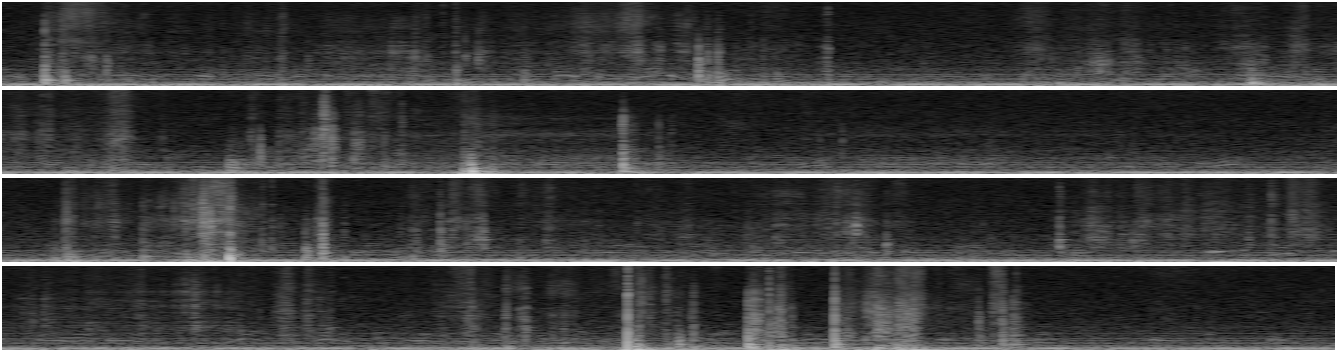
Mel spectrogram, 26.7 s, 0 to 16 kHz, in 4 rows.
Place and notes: Jamieson & Smith, Shetland Islands, UK - Ella making up shade cards
This is the sound of Ella assembling shade cards for prospective buyers of Shetland wool. Jamieson & Smith stock an amazing number of different shades, and distant buyers need to be able to see tiny samples of all of these. What you can hear is Ella taking balls of the different shades out of a plastic storage bag, cutting small lengths of them, and then tying them onto pieces of card with the shade numbers corresponding to the shades written on them. The sound in Jamieson & Smith is lovely; a mellow, woody tone, with the softness of a place that is stacked floor to ceiling with amazing knitted things and objects comprised of wool.
August 2013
